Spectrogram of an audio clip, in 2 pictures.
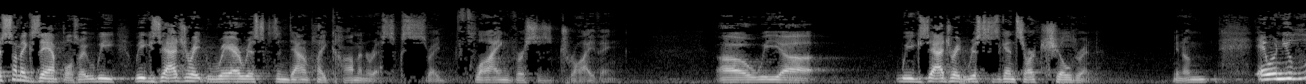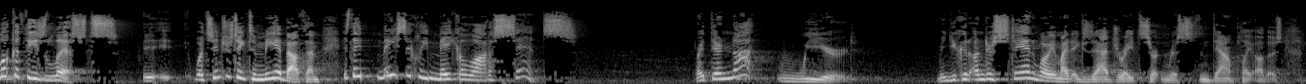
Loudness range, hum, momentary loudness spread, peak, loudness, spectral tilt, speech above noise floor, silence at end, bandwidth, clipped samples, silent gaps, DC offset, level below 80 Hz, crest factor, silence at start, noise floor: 8 LU; none; 15 LU; 0 dBFS; -19 LUFS; -4 dB/octave; 33 dB; 0.05 s; 14 kHz; under 0.1%; none; under 0.1%; -54 dBFS; 20 dB; 0 s; -52 dBFS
